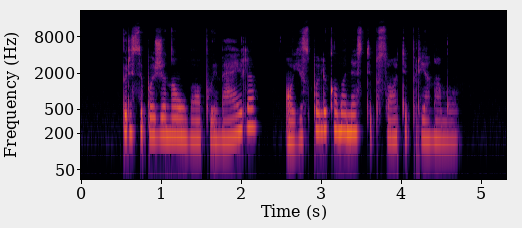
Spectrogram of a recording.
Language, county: Lithuanian, Telšiai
